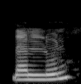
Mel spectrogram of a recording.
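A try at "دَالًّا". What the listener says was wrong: Dala, dala. Kalau dalun setelah dal ada alif.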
